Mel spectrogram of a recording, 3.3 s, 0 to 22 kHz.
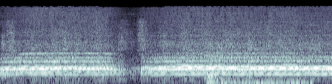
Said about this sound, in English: Out to the west, a train carrying several boxcars roaring forward at 45 miles per hour. Into the west, another train also carrying several boxcars, also rolling forward at 45 miles per hour. Both conductors lay on their whistles.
